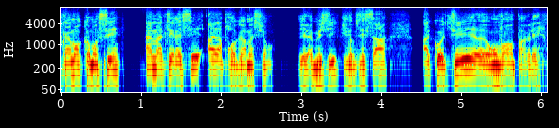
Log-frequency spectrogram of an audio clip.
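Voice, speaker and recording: An unremarkable speaking voice from a man, fairly high in pitch and fairly quick in pace, with a dry, close sound and no echo. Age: 50s. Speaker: video game music composer. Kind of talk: interview.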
